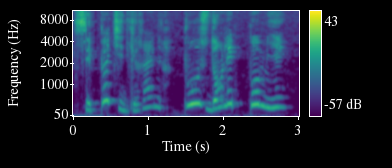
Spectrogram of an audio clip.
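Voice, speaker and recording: A woman plays a friendly talking tamarind tree from a children's storybook. The voice is high and swoops with enthusiasm. It explains things slowly and cheerfully to young listeners. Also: sing-song, mellow, full character voice. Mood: enthusiastic teaching.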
